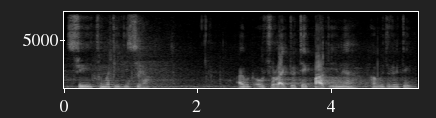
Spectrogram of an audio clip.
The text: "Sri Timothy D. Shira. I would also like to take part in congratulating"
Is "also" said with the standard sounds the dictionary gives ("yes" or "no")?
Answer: yes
